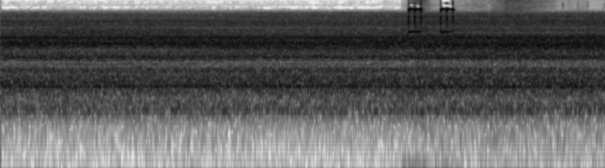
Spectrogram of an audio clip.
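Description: Robot vacuum cleaner running with a steady whirring hiss, with two short electronic beeps about four seconds in.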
